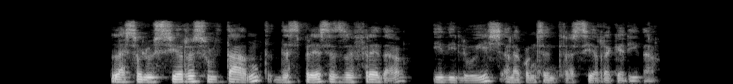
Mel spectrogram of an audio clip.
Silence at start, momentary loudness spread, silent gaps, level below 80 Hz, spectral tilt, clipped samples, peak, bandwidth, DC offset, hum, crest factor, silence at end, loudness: 1.1 s; 11 LU; 4.12-4.32 s; -58 dBFS; -4 dB/octave; under 0.1%; -2 dBFS; 8.4 kHz; under 0.1%; none; 18 dB; 0.8 s; -18 LUFS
